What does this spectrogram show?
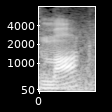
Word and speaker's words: Mach: Although I did say Mac earlier, I believe the proper pronunciation of the coaster manufacturer is Mach.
